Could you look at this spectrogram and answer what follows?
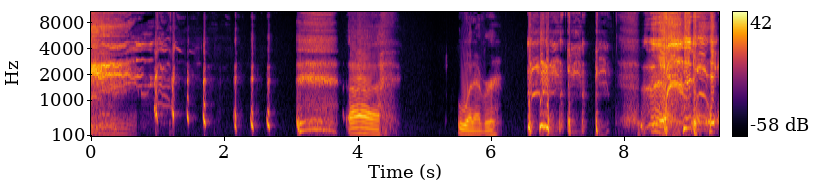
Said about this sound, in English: There you go. There's a good cough for you.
